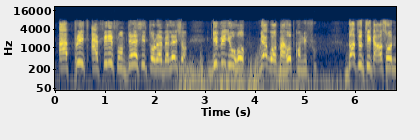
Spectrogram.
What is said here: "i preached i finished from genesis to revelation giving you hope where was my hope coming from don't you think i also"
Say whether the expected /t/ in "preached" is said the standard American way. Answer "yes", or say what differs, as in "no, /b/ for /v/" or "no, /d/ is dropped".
no, /t/ is dropped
